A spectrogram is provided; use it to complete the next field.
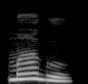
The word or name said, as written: ಮಕ್ಕಿ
